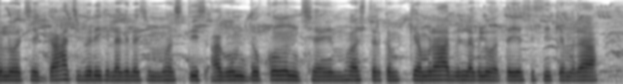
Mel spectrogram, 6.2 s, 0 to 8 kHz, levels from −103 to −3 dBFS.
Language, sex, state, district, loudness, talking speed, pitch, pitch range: Angika, male, Bihar, Bhagalpur, -21 LUFS, 210 wpm, 150 Hz, 145-150 Hz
